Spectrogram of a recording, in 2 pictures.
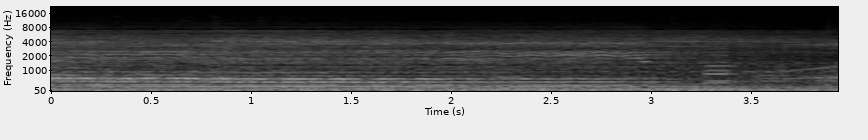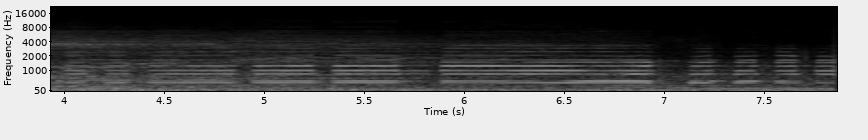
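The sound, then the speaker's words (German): Many car horns honk continuously and overlap in a loud, sustained blare, with engines rumbling beneath as a Trump Train motorcade of cars passes through New Braunfels, northeast of San Antonio. “Dieser Trump-Train knattert, hupt und wummert durch die Gemeinde.”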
